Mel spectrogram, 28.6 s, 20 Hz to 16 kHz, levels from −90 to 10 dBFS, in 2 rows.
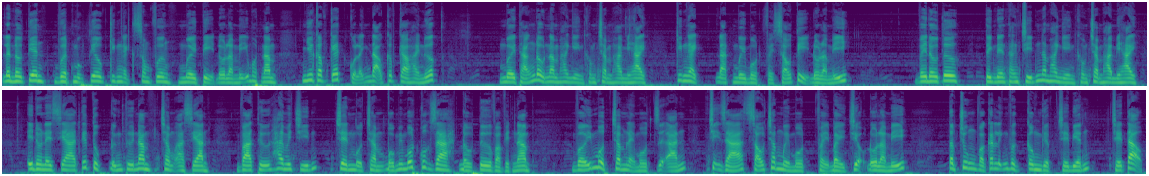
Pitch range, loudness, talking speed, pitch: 140-175 Hz, -23 LUFS, 195 wpm, 155 Hz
